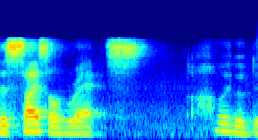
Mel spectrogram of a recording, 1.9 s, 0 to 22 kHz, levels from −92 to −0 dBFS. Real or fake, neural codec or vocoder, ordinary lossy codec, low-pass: fake; codec, 16 kHz, 0.8 kbps, ZipCodec; none; none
